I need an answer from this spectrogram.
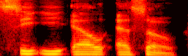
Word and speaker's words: Celso: us we're with celso and his name is spelt c-e-l-s-o but it's pronounced celso he's brazilian a couple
